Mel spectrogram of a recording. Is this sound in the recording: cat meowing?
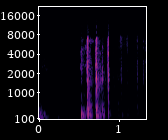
no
